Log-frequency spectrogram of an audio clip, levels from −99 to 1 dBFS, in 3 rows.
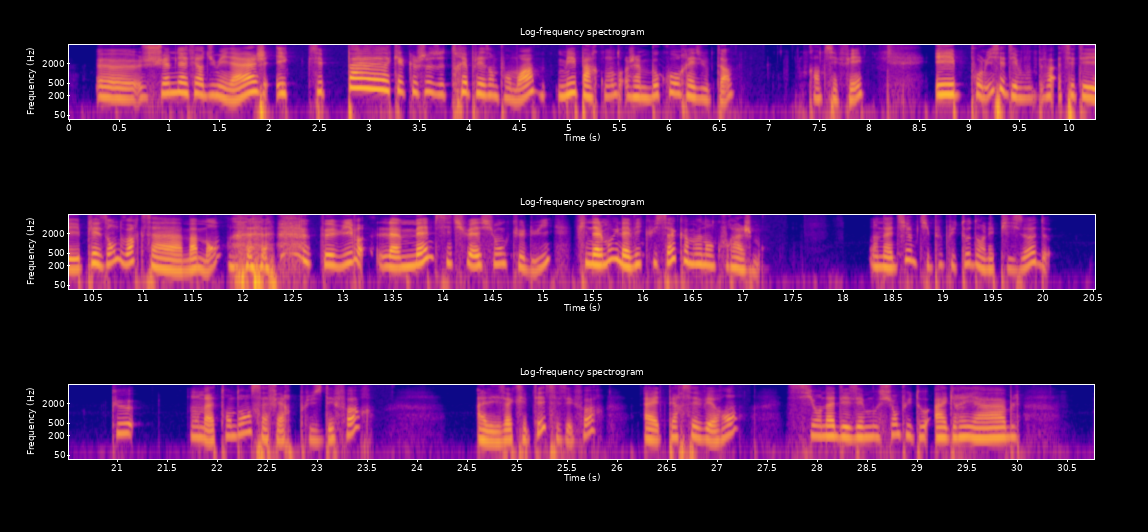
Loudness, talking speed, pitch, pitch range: -25 LUFS, 170 wpm, 205 Hz, 175-240 Hz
